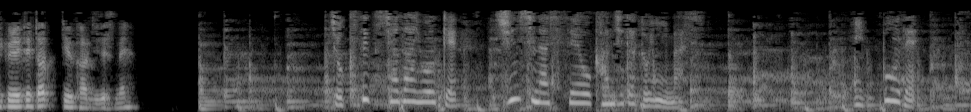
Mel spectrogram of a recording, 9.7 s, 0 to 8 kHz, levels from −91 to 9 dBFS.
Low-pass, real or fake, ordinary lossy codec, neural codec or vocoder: 7.2 kHz; fake; MP3, 24 kbps; codec, 16 kHz, 4 kbps, FunCodec, trained on Chinese and English, 50 frames a second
